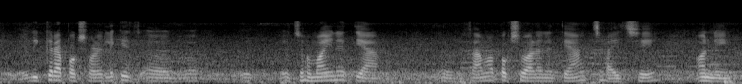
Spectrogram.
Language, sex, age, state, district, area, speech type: Gujarati, female, 45-60, Gujarat, Junagadh, urban, spontaneous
